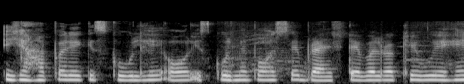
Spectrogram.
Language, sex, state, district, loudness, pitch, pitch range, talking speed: Hindi, female, Bihar, Patna, -16 LUFS, 205 Hz, 200-210 Hz, 195 wpm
